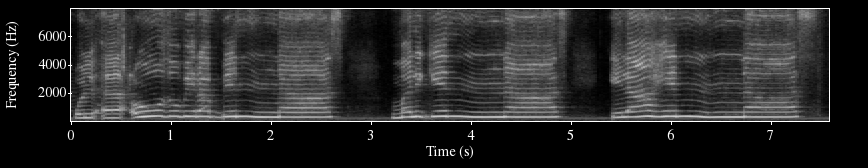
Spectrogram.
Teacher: سب کے ناس کے اندر کیا کرنا ہے؟ ہمیں غنہ لے کر چلنا ہے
